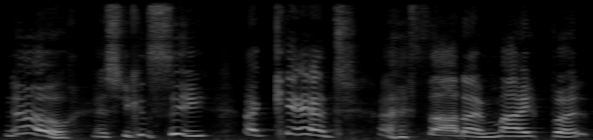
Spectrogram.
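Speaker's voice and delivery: put-on high, frail old man; old mage admitting defeat, high. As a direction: answer like a weary old craftmaster. Old mage answers player.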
